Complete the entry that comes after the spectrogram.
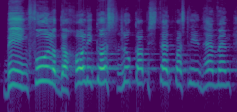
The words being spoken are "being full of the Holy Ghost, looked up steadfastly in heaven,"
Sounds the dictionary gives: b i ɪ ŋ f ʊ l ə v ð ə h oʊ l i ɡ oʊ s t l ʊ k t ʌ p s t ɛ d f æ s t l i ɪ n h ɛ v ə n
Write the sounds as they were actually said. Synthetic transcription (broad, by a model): b i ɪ ŋ f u l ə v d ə h oʊ l i ɡ oʊ s t l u k ʌ p s t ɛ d f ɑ s l i ɪ n h ɛ v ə n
